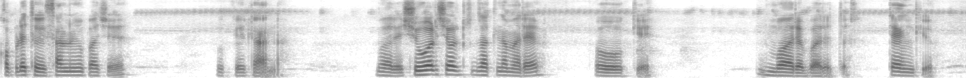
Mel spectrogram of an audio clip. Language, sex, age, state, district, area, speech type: Goan Konkani, male, 18-30, Goa, Ponda, rural, spontaneous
